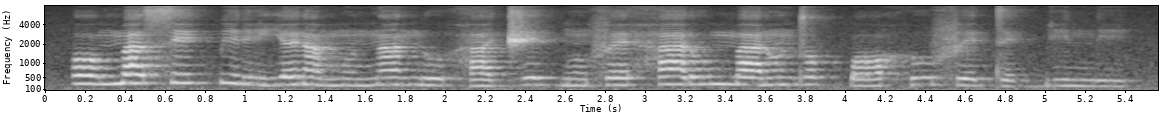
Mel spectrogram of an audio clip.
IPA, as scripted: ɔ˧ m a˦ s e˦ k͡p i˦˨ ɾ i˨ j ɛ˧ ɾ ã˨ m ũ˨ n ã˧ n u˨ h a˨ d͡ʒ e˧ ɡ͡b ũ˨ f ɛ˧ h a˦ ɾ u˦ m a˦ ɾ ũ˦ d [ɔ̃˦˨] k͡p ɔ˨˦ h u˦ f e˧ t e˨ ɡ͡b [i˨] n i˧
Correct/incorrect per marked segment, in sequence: incorrect: ɔ˦˨, incorrect: i˧

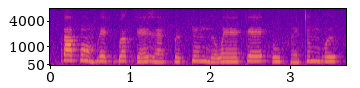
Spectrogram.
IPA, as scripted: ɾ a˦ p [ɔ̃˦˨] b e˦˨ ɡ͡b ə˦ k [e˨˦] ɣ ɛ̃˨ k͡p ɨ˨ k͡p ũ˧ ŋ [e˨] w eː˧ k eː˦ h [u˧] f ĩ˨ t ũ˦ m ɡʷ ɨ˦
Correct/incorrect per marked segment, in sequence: correct, correct, incorrect: ɨ˨, correct

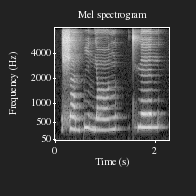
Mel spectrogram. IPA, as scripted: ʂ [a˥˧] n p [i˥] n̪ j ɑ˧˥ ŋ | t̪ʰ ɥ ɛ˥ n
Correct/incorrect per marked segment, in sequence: incorrect: a˨˩, incorrect: i˥˩

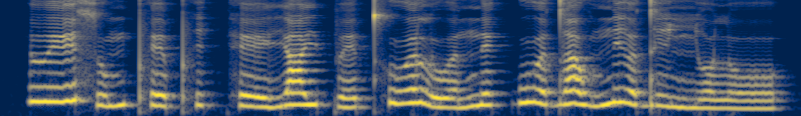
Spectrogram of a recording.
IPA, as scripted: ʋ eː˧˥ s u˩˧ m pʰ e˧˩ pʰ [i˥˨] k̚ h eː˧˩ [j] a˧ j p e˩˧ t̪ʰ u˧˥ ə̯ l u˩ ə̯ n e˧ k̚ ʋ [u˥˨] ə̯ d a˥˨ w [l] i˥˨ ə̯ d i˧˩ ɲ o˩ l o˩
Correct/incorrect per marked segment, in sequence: incorrect: i˧˩, correct, correct, incorrect: n

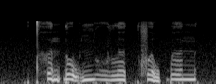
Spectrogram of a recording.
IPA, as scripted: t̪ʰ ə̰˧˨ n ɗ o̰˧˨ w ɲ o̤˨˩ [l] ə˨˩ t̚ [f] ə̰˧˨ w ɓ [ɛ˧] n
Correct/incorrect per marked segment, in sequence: correct, correct, incorrect: ə˧

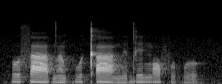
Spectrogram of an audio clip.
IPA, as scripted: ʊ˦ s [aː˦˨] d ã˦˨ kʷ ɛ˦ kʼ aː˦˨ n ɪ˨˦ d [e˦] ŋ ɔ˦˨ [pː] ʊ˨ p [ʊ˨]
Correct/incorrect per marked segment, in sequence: correct, incorrect: eː˦, incorrect: f, correct

